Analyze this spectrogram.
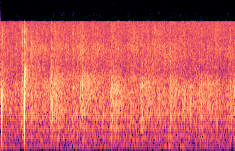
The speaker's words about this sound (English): Can we give our kids another round of applause?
